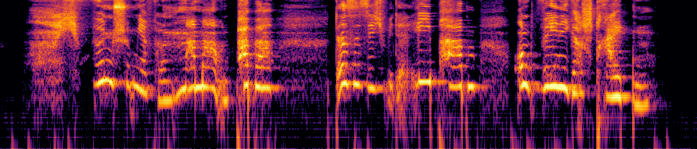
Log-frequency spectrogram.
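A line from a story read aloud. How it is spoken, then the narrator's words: Female sigh. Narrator (German): seufzte sie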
